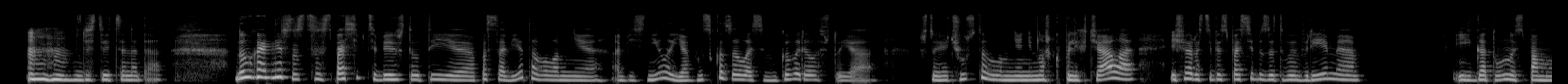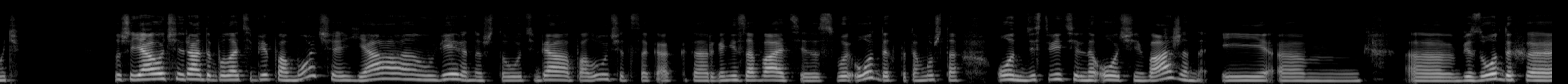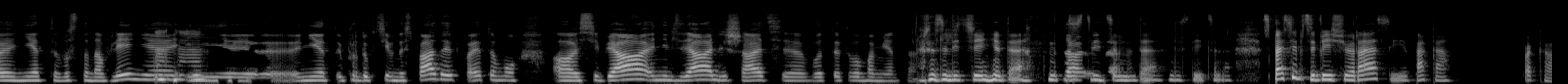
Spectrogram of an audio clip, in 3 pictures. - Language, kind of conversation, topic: Russian, advice, Как организовать домашние дела, чтобы они не мешали отдыху и просмотру фильмов?
- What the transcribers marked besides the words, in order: joyful: "Развлечения, да, ну действительно"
